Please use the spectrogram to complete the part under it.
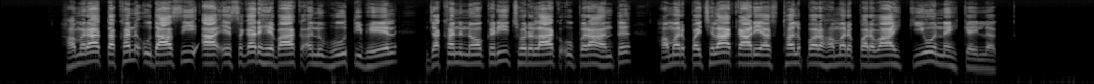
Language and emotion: Maithili, sad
